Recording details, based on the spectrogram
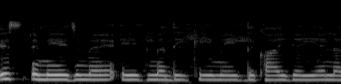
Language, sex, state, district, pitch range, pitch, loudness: Hindi, female, Bihar, Saharsa, 210-220 Hz, 215 Hz, -32 LUFS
